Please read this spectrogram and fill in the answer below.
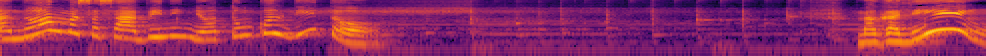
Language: Filipino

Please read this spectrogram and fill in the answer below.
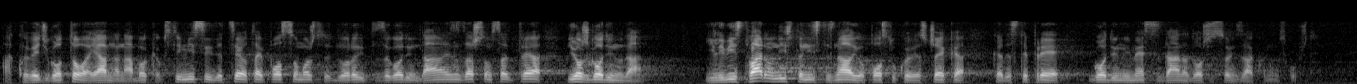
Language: Serbian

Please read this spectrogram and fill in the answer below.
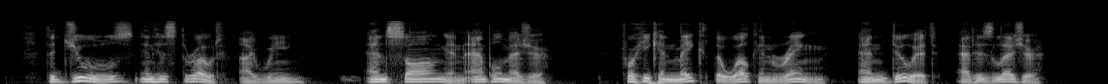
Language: English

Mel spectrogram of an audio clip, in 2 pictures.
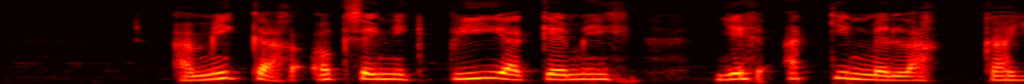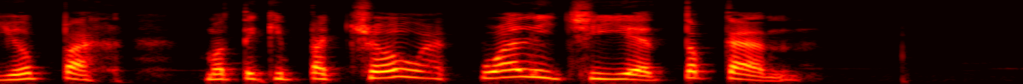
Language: Orizaba Nahuatl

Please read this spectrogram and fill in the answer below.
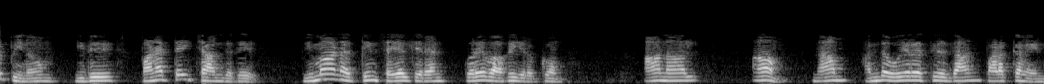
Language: Tamil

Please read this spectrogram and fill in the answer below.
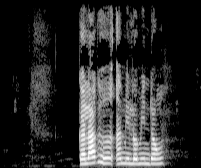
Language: Ewondo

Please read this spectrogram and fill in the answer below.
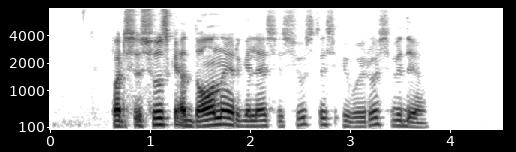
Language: Lithuanian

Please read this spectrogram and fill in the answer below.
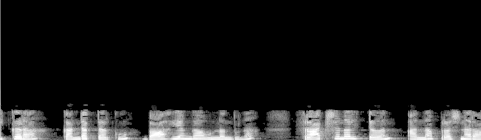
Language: Telugu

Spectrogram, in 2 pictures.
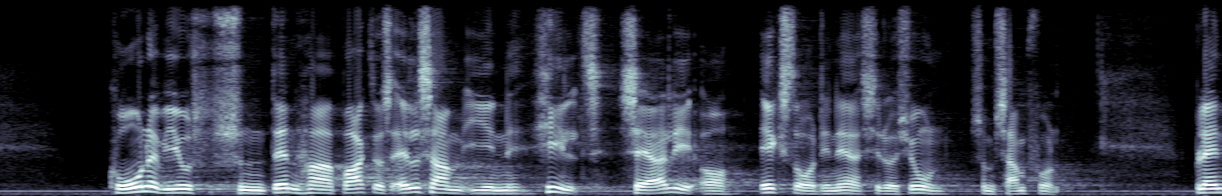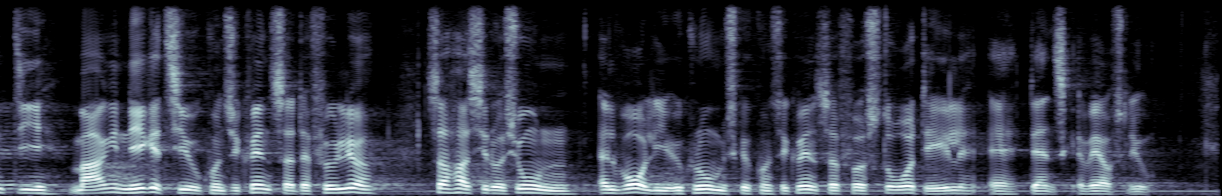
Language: Danish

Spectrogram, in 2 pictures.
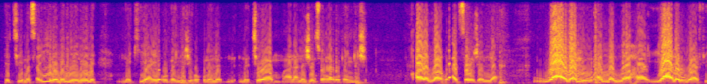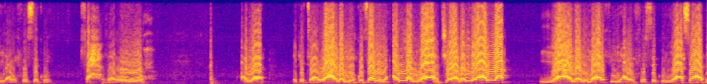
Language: Arabic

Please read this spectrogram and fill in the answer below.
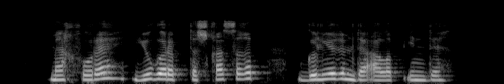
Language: Bashkir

